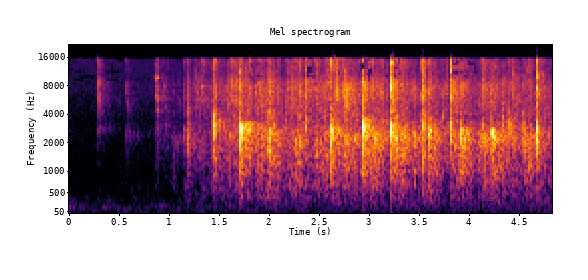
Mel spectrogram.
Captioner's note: applause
